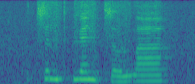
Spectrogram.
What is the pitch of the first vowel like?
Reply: falling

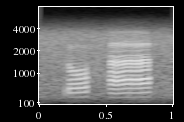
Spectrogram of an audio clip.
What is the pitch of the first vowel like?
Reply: high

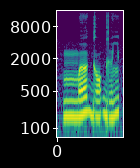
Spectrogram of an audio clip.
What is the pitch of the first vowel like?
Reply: rising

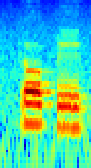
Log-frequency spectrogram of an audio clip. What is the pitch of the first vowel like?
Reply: high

